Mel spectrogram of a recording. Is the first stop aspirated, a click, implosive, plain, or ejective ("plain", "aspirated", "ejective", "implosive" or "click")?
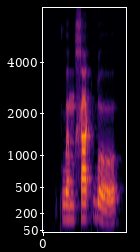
plain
